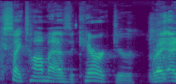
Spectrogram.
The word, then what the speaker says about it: Saitama: really enjoyed about uh sait's character am I saying this right I'm saying Sait and you guys are saying saitama am I putting emphasis on the wrong salable it's it's probably saitama okay saitama saitama saitama it's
